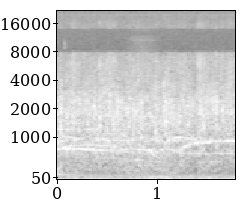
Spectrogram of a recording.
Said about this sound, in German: Hatten wir den Applaus damals auch schon?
